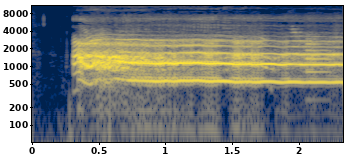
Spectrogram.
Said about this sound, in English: Well, the robbers were so scared, they jumped up and ran screaming out of the house.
